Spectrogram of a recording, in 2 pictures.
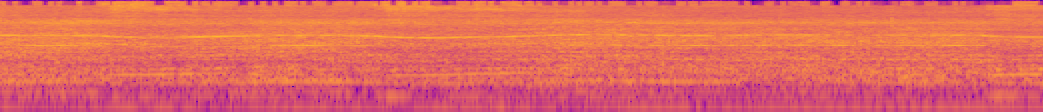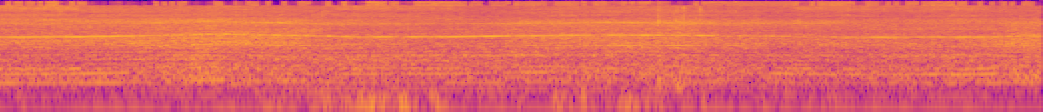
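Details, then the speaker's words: Oreck XL Platinum upright vacuum running on new carpet: steady motor roar with a faint wavering buzz on top from loose ingest bars still needing a fix. "So, this Oreck, well, first off, I still need to fix a little issue with the ingest bars. You can kind of hear the little buzzing noise that it's making. The, bzzz thing that it's doing."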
